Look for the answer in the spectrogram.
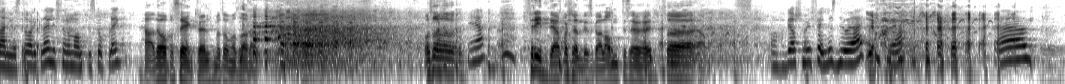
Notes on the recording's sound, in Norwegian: Lørdagsrådet improviserer løsninger live fra Rockefeller!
